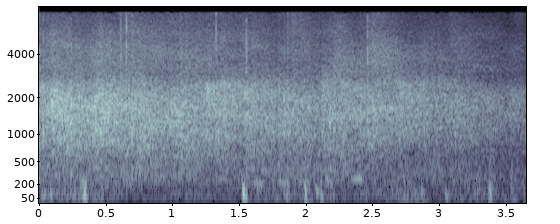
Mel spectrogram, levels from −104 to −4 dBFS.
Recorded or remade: remade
